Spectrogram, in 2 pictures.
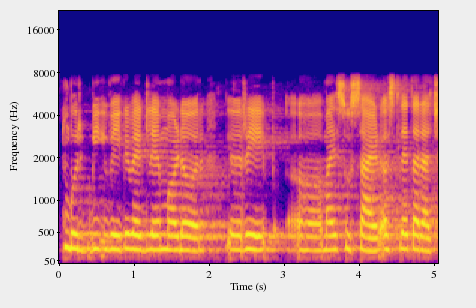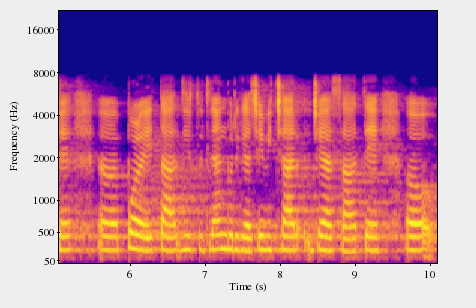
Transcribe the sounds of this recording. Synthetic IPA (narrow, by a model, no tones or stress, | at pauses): bʱuɾɡbiʋeɡɭeʋeɡleməɾɽəɾɾepmaɡesusajɽəslet̪əɾat͡ɕe | pəɭjt̪ad͡ʑit̪ut̪ljãnbʱuɾɡjat͡seʋit͡ɕaɾd͡ʑeəsat̪e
